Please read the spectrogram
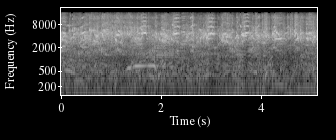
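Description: Many caged long-tailed shrikes singing at once, a dense, continuous tangle of overlapping chirps, trills and squawks, with human voices faintly underneath.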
